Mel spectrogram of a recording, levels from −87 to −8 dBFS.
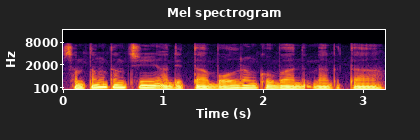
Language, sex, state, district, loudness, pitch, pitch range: Garo, male, Meghalaya, South Garo Hills, -13 LUFS, 90 Hz, 80-100 Hz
